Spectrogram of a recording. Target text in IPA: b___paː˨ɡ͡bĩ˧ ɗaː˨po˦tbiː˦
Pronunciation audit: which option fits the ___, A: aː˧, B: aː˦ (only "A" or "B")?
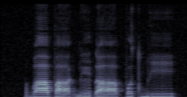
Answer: B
